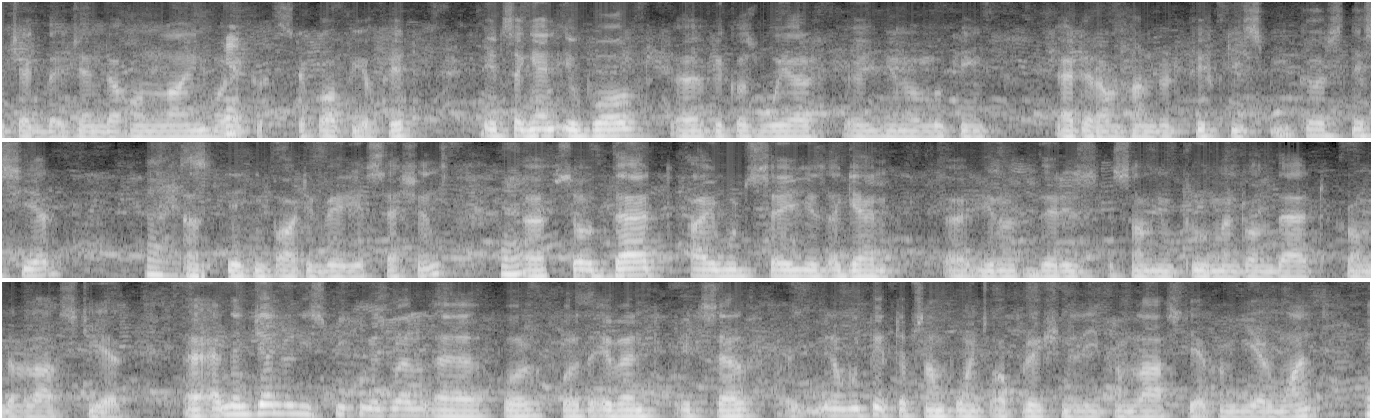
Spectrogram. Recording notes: LIVE at Excel London - London EV Show 2023.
